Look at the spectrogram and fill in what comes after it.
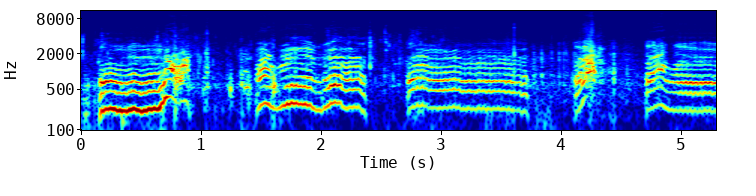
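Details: Jack Russell terrier living in a city, confronting a non-venomous rat snake; drawn-out, yowling barks with a steady mid pitch, each held about half a second to a second, some rising at the end, separated by short gaps and snuffling.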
